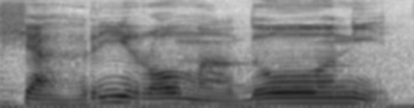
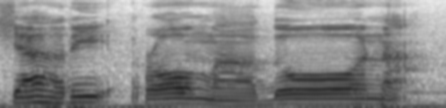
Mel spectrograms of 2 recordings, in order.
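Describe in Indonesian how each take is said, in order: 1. Kata terakhir berakhir dengan vokal 'i'. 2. Kata terakhir berakhir dengan vokal 'a'. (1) "Jadi dibacanya syahri ramadhani" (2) "tidak bisa menjadi syahri ramadhana"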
